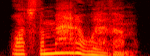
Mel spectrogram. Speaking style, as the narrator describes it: Susanna asked, in a soft, horrified voice

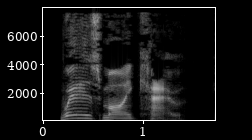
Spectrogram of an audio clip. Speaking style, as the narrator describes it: he announced

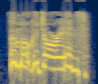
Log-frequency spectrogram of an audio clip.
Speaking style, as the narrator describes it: He shouts

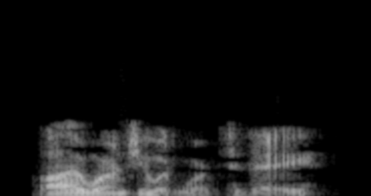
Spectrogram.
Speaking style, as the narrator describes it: the heavy-set man grunted

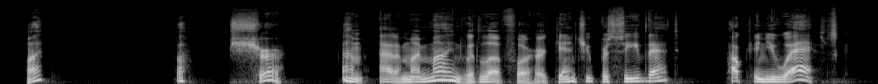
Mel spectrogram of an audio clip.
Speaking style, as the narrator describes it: His tone was violently bitter

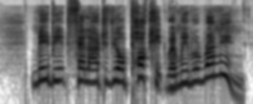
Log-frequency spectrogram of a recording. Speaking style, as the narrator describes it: Hermione suggested anxiously

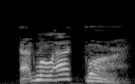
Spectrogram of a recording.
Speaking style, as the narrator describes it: Luke cried out

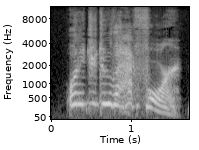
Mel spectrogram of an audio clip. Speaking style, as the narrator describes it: Jake cried, hurt and outraged

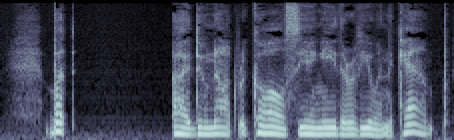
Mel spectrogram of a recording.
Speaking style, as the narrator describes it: the woman said in a throaty, almost sultry voice

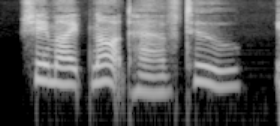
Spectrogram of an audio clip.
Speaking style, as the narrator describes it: Elaine replied calmly, more calmly than she felt

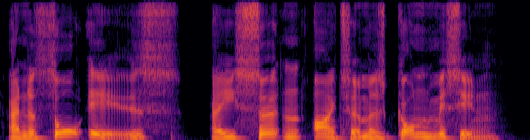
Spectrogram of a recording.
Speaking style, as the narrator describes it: he said slowly

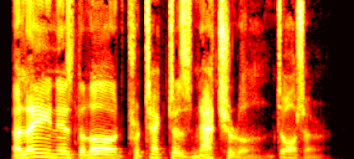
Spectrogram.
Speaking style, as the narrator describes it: told gruffly

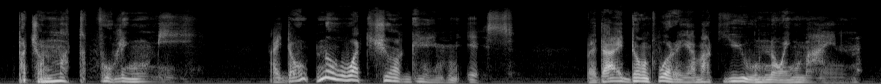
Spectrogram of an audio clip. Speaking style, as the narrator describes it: whispered

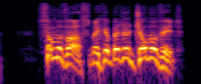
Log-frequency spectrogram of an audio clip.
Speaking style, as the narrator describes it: snapped Josephine

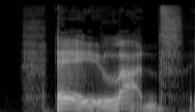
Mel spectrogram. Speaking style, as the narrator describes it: he slurred

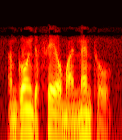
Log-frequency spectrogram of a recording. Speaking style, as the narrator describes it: Barney said

